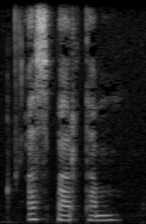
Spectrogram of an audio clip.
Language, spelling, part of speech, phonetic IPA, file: Polish, aspartam, noun, [asˈpartãm], LL-Q809 (pol)-aspartam.wav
